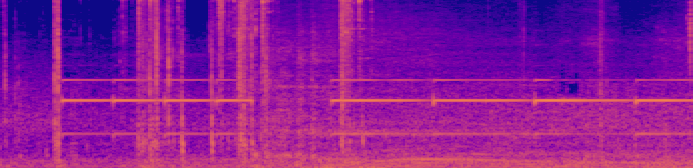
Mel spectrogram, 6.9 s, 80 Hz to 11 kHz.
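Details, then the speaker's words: 2003 Ford Focus ZX3 with 181,000 miles: keys jingle and a door chime pings, then the engine catches quickly and settles into a smooth, even idle without misses; runs super well. "hundred eighty one thousand miles dandy just runs super well"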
